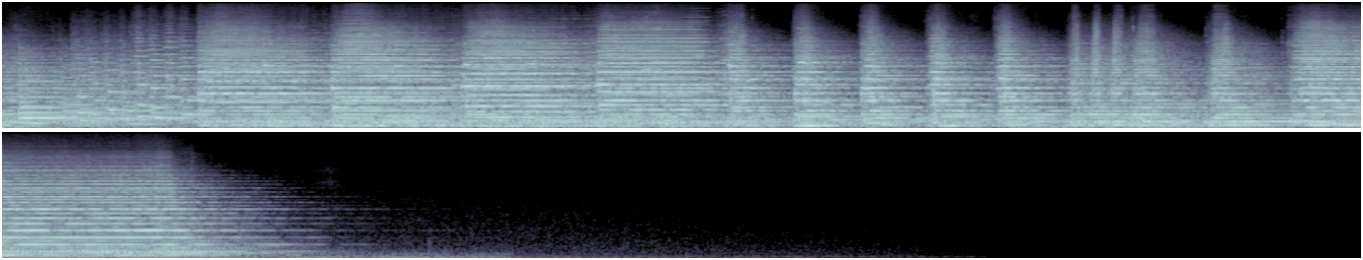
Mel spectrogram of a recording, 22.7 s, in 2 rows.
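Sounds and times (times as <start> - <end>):
piano concerto: 0.0 - 14.8.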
